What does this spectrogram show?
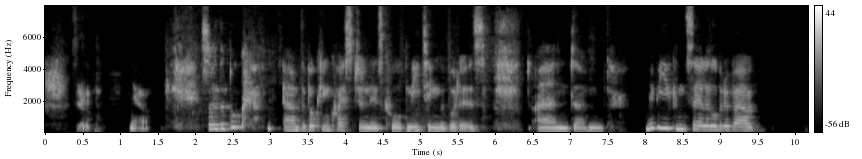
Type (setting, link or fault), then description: fault, poor sound quality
